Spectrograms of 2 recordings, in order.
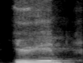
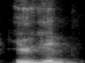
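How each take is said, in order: Both takes have the same delivery.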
